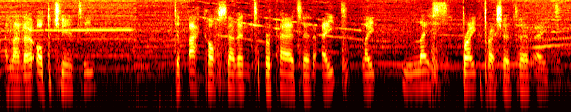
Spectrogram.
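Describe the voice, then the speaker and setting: A man working as a race engineer, giving measured, clipped instructions over team radio and repeating key calls. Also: mid-range voice, flat delivery. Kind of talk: instructional radio messages to a racing driver. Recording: noisy motor racing team radio.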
